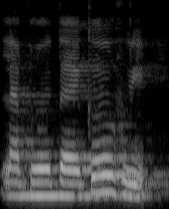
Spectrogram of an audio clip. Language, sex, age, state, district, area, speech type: Odia, female, 30-45, Odisha, Puri, urban, spontaneous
